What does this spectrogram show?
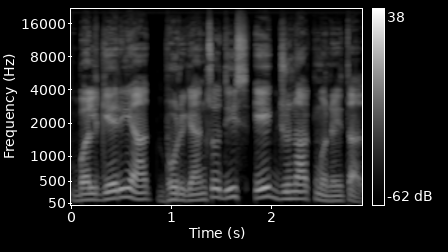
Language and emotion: Goan Konkani, neutral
